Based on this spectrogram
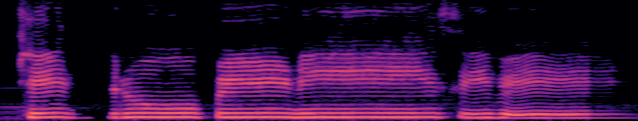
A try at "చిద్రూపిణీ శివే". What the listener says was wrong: చిద్రూపి ఒక దెబ్బలో. సో చిద్రూపి అనేది అక్కడ కరెక్ట్గా ఈక్వల్గా డివైడ్ అయి ఉంటుంది. చిద్రూపి నీ శివే. నీకు ఒకటి దీర్ఘం ఎక్కువ ఉంటుంది.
